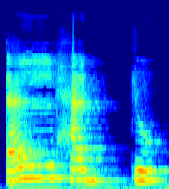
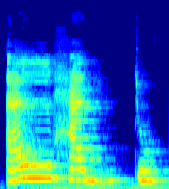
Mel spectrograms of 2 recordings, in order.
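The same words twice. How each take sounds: First: The jim sounds like a soft j, classical style. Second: The jim sounds like a soft j, classical style.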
